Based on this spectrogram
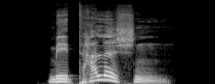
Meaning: inflection of metallisch: 1. strong genitive masculine/neuter singular 2. weak/mixed genitive/dative all-gender singular 3. strong/weak/mixed accusative masculine singular 4. strong dative plural
- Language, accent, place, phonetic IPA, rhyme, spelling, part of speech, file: German, Germany, Berlin, [meˈtalɪʃn̩], -alɪʃn̩, metallischen, adjective, De-metallischen.ogg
